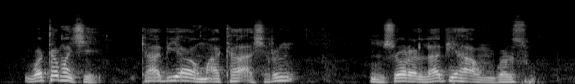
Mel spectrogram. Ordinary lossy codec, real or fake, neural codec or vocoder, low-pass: MP3, 64 kbps; fake; vocoder, 44.1 kHz, 128 mel bands, Pupu-Vocoder; 14.4 kHz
